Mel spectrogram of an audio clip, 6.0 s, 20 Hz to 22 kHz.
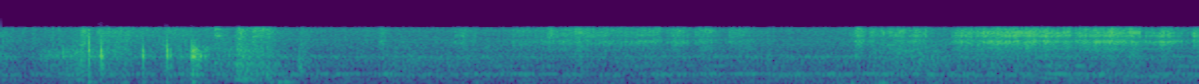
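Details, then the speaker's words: Mid-1980s Nutone Slimline 52" ceiling fan with cast-aluminum spinner motor, fitted with shorter, lighter 48" Proline metal blades, running on low: a soft airy hiss with light ticks at start; owner suspects bearing noise from debris in the bearings. "can hear it hissing that's good now 52 inch slim lines are known to be underpowered"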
